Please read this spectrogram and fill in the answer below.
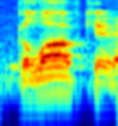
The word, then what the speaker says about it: Golovkin: Triple G or G-O-L-O-V-K-I-N. Golovkin.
